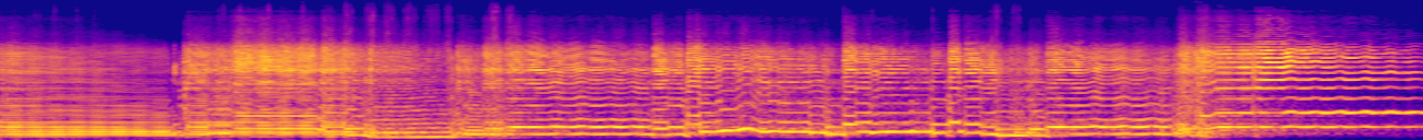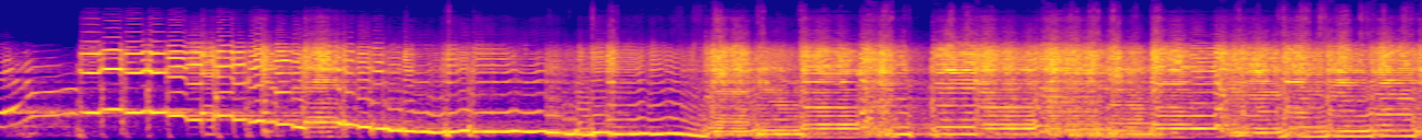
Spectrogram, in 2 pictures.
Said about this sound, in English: So I've just put a bit of tremolo on it to give you that kind of effect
